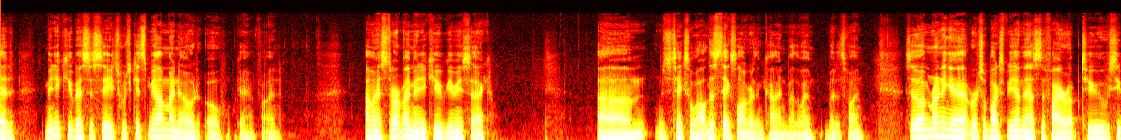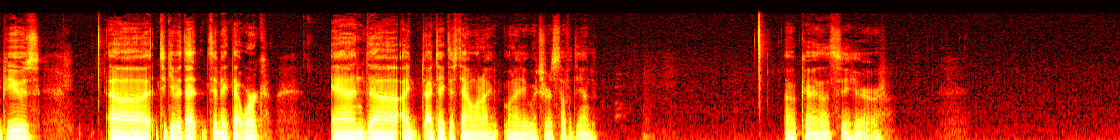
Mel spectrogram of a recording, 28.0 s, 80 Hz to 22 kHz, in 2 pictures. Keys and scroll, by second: 0.0-1.4 typing, 2.6-4.1 typing.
